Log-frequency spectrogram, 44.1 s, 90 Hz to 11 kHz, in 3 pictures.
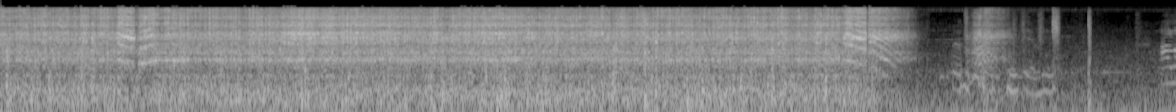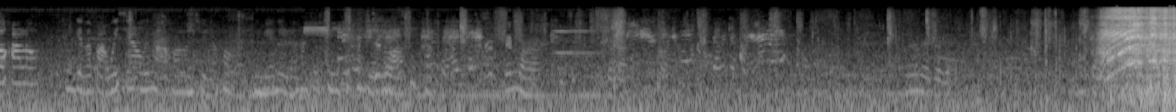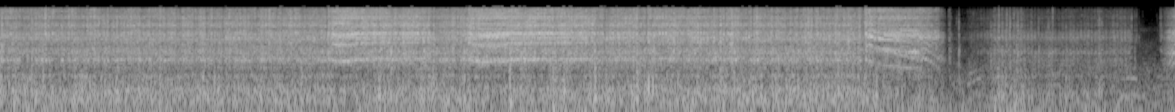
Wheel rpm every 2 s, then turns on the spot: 230, 220, 230, 230, 230, 150, 10, 0, 0, 0, 0, 0, 0, 0, 110, 230, 230, 230, 230, 230, 130, 40.
42-44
